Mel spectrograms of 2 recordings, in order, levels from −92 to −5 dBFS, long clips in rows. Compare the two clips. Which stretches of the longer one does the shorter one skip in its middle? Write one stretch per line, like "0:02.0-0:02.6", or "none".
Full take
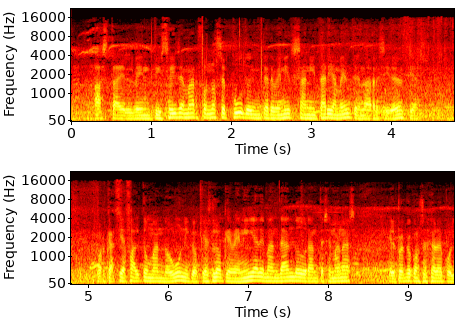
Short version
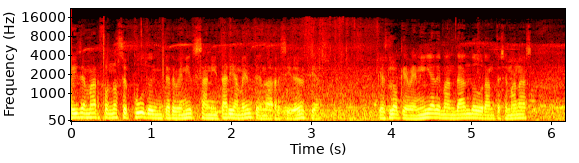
0:05.0-0:06.4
